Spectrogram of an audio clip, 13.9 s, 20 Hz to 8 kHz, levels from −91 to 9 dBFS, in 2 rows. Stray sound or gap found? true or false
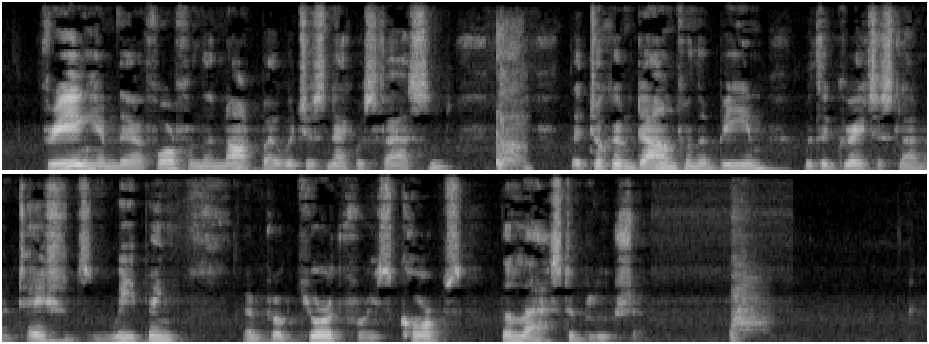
true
